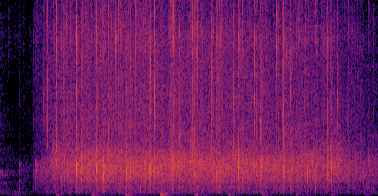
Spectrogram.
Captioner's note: audience applauding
